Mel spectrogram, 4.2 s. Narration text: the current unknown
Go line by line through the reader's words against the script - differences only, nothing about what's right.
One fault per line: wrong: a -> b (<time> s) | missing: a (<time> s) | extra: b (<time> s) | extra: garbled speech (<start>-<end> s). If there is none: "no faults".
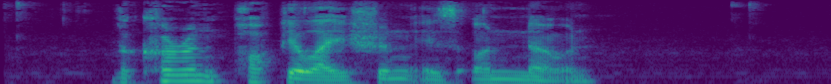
extra: population is (1.2 s)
